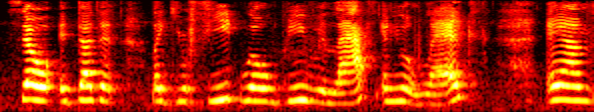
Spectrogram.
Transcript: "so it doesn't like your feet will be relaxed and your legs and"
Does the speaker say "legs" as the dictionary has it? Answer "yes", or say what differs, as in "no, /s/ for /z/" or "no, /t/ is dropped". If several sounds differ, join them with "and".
no, /s/ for /z/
